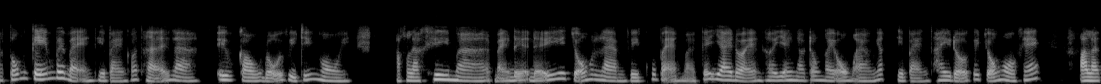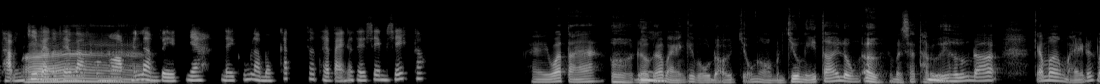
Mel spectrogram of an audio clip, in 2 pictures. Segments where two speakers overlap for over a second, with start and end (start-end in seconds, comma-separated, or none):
11.2-12.6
